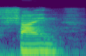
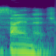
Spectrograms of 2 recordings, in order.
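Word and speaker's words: sinh: Now we pronounce this as shine cos tan uh coet such and cot.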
